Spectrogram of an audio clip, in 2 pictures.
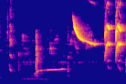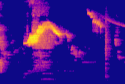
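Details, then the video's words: Local Cililin Orange-headed thrush, done moulting, giving 'plong' and 'teler' song: a rising whistle, strong downslurred high notes, a bright loud swelling whistle and a thin fading high note, in a quiet setting. "KICAU ANIS MERAH PLONG + TELER LOKAL CILILIN BERES MABUNG"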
